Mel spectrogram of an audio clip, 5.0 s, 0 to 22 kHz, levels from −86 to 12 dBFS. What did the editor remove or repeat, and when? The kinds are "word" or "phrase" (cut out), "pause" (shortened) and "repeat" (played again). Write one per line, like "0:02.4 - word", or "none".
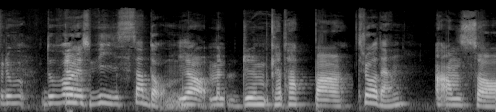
0:00.9 - phrase
0:02.3 - word
0:02.8 - word
0:03.5 - pause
